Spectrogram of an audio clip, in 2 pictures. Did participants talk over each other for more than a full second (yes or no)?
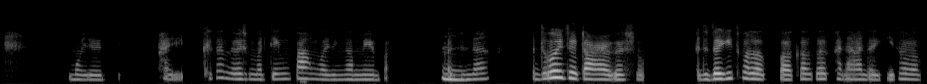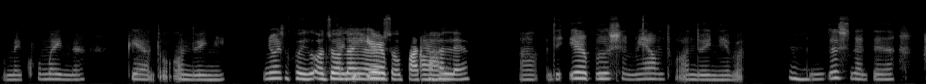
no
